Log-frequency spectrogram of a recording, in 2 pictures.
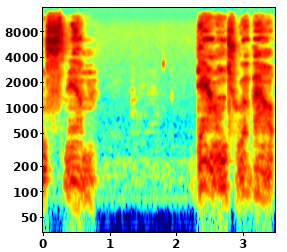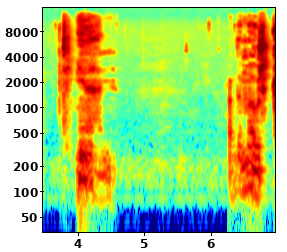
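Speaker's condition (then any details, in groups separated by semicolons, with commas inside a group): Throat cancer; tracheostomy tube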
